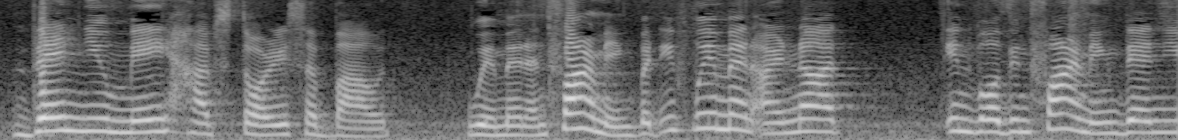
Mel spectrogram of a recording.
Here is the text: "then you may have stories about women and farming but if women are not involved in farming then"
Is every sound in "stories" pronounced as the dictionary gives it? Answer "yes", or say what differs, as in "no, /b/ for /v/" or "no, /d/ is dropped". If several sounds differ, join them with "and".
no, /s/ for /z/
